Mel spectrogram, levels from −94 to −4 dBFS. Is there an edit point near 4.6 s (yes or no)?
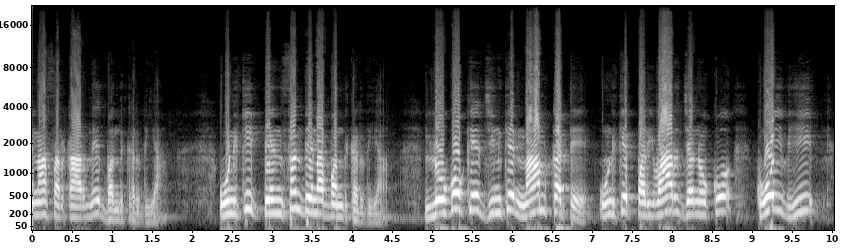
no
